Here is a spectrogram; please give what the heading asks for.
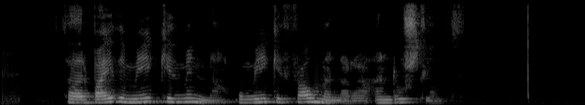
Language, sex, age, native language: Icelandic, female, 18-19, Icelandic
